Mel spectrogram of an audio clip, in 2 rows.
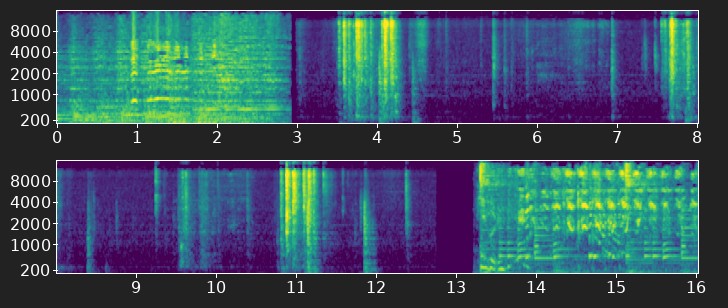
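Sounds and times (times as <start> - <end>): music: 0.0 - 2.9, 13.2 - 16.0
rustling and clattering: 3.5 - 12.5.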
